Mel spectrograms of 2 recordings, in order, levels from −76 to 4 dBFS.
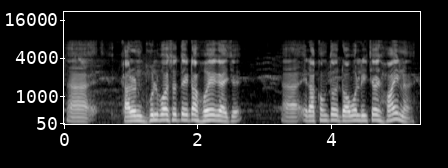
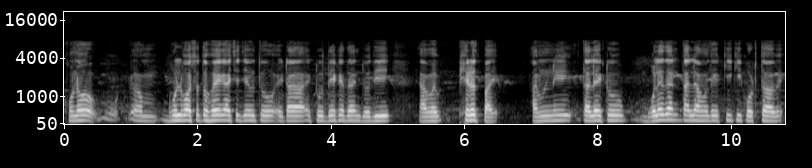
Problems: constant background noise, continuous background conversations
